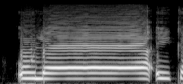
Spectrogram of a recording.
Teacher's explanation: مد واجب متصل میں ہم اپنی آواز 4 مد کے برابر لمبی کریں گے · ہمیں حمزہ کو حلق کے نیچے والے حصے سے ادا کرنا ہے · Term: حمزہ قطع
